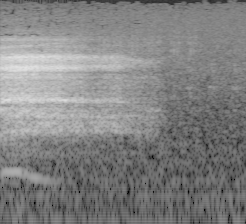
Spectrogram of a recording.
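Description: A woman's long, breathy sigh as she stretches with her arms overhead. It starts suddenly with a little voice in it and fades away over about a second and a half.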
